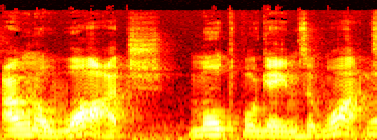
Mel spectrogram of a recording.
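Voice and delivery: ordinary talk, nothing marked

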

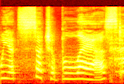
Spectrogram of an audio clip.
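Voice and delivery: put-on the littlest small-child voice, tiny little girl, slow. Retelling a recording of a little sister thanking Nana: imitating little sister's tiny voice. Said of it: "the littlest, littlest voice of my sister going".

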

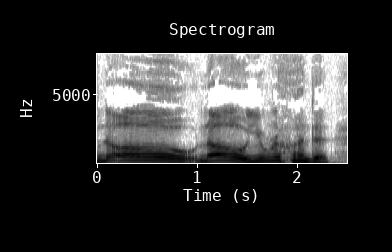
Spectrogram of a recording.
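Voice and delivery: put-on high, very slow yell, "no" dragged out. Retelling a moment of yelling at the TV: retelling yelling at the TV. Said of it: "I was yelling at the T V".

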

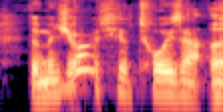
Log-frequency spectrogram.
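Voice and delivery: voice cracking. Talking to viewers about a toy, voice cracking mid-sentence. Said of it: "my voice just broke there".

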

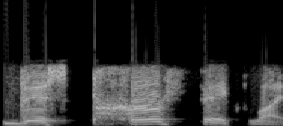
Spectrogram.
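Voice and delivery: slow, unhurried, deliberate, carefully weighted reading. A speaker rereads a Scripture verse to listeners, reading slowly. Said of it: "Let me read it again slowly".

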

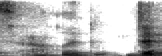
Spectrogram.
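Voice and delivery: soft, repeating half-whisper under the breath. Voicing a character quietly repeating what the forks are for: half-whispering. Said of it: "whispering it".

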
